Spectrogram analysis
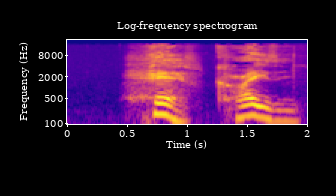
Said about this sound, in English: Crazy. Sorry for that, yo. But I can't stop yawning because just got done doing a cleanup earlier today, and it was a lot.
